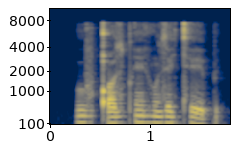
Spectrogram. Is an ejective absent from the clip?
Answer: no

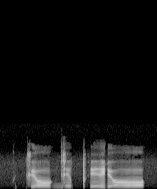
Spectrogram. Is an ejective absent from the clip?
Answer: no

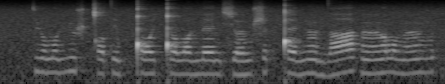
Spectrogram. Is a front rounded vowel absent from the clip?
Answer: no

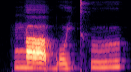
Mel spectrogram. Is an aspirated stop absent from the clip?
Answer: no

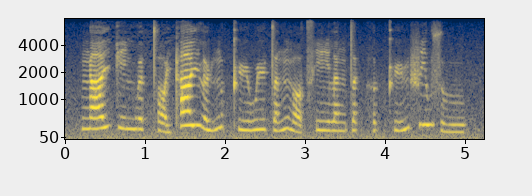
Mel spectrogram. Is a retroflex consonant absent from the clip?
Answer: yes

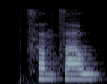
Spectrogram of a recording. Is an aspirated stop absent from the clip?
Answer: no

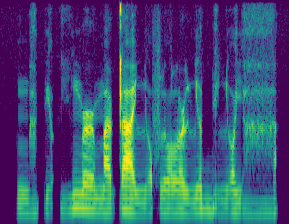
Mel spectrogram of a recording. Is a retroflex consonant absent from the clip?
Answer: no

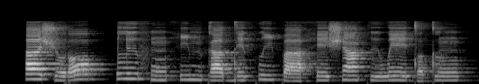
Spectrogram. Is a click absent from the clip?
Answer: yes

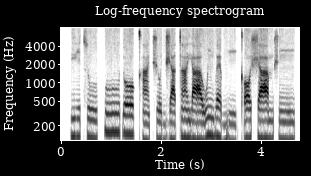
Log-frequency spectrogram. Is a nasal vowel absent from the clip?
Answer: no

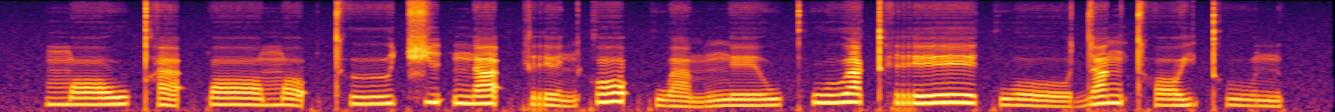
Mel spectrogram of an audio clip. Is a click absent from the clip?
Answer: yes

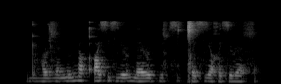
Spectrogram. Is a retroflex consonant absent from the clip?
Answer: no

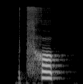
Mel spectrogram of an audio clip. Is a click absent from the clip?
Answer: yes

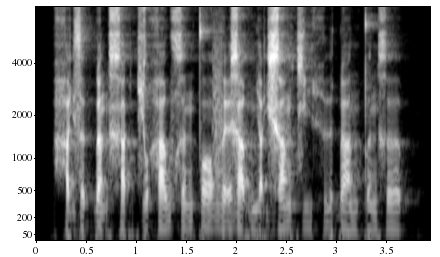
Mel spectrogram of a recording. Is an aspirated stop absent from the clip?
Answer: yes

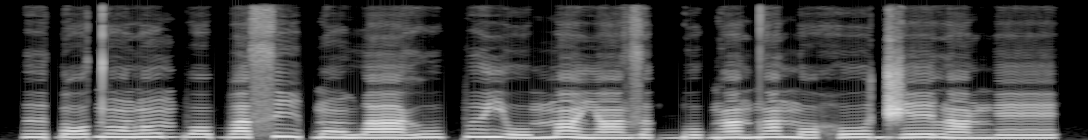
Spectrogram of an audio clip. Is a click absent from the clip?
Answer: yes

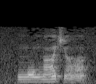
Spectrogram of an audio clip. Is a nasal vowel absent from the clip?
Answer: no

